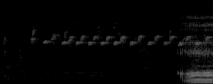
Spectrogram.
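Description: European goldfinch twittering faintly: a quick run of short, high chirps, about ten a second, lasting over a second. A man's voice starts near the end.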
